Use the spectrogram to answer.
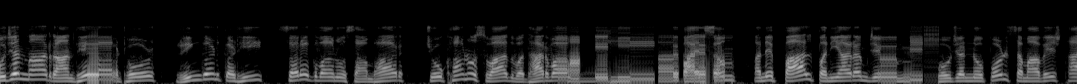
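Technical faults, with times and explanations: Throughout: MP2 compression. The speech is dull, with nothing above 6.2 kHz, and carries a gurgling, granular roughness. This is likely MPEG Layer II coding at a low rate, around 48 kbps. Starved of bits, the encoder switches off whole upper sub-bands and quantises the rest coarsely, so bands flicker in and out. Unlike a simple low-pass filter, the top edge shifts and the remaining bands sound grainy.
0.75–4.65 s: channel delay (comb filtering). The speech sounds hollow and phasey. One channel arrives a fraction of a millisecond behind the other, and summing the two to mono cancels their shared content at evenly spaced frequencies, with the first notch around 1.5 kHz. Unlike codec dullness, these notches sit fixed in the spectrum and the sound keeps its grain.
0.88–1.18 s, 5.58–7.44 s, 8.79–9.39 s: robotic sound from repeated short buffers. 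The speech becomes a rigid, metallic buzz at 66.7 Hz that still roughly follows the words. The likely cause is audio arriving too seldom: the last 15 ms is replayed to fill the gaps, with most of the time spent on repeats, and the looping imposes its own pitch. A dropout would give silence instead, and a comb filter never adds a buzz.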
